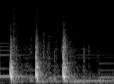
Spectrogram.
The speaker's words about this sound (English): Then, they heard a knock on the door.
